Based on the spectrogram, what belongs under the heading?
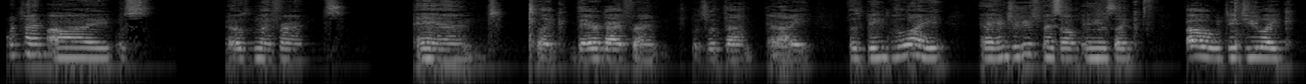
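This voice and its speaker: A young woman with a raspy voice, hosting a podcast and telling stories in casual chat full of "like" fillers. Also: mid-range voice, slow, mellow. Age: young adult. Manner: chatty storytelling, many "like" fillers. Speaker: podcast host. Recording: roomy echo, faint noise.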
